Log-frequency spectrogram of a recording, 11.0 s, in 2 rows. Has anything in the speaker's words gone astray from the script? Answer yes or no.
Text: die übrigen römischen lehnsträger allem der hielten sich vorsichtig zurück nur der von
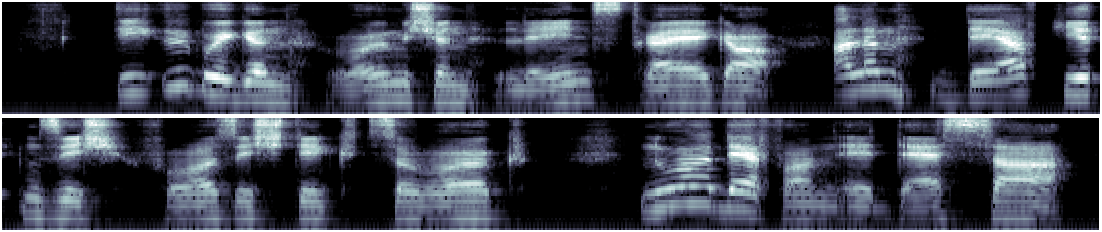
no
